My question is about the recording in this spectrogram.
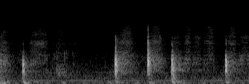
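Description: Chalk writing on a blackboard: a run of short sharp taps as each stroke of the letters lands, about six in two seconds, with a pause near the middle.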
